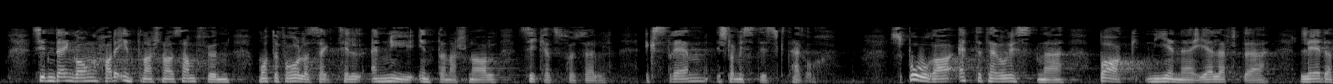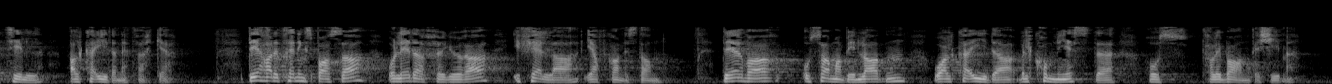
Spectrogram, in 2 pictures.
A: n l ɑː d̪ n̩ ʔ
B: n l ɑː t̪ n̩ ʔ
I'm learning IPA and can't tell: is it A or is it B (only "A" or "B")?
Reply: A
